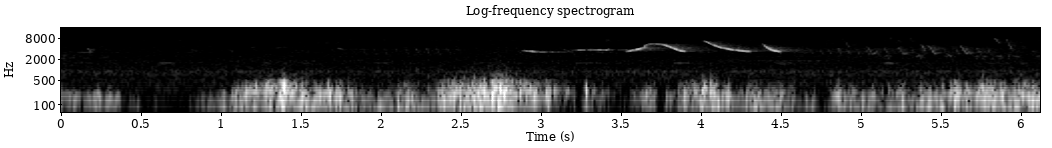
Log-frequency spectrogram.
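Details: Rufous-collared sparrow (tico-tico) singing among urban birds at Lídice. A level whistle leads into a few quick, slurred rising-and-falling high whistles over about a second. Loud, low rumbling background noise surges throughout.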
